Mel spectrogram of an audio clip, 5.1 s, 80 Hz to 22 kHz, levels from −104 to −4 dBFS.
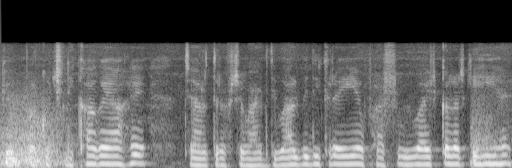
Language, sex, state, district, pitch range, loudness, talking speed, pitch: Hindi, female, Odisha, Nuapada, 165-185 Hz, -19 LUFS, 245 wpm, 180 Hz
